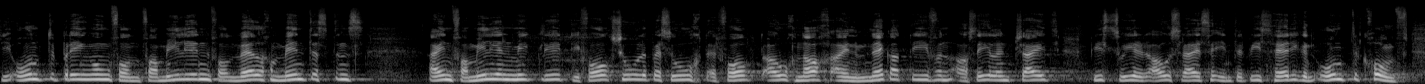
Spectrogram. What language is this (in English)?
Swiss German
